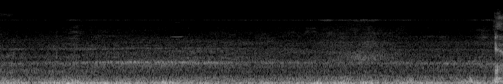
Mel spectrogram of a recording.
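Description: A Cargolux cargo jet landing on a DFW runway at dusk, a loud continuous roar of engines with a broad rumbling low end and a faint steady whine, sustained close by with no talk.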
